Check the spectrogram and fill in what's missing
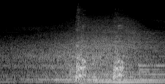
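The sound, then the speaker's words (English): A dog watching from a window barks at a car, two short, fairly loud woofs in quick succession, over a steady low droning hum with no talking. “Car, car, he barks, but they don't see.”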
